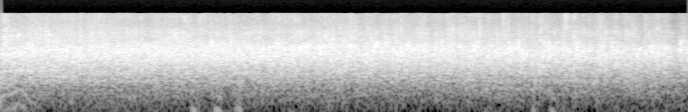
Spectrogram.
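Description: Loud, dense audience applause during a comedy panel game, with continuous clapping that holds steady from start to finish without a break.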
